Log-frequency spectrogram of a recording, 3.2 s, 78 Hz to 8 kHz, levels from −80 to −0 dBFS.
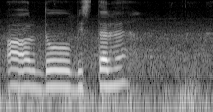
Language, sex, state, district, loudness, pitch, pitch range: Hindi, female, Chhattisgarh, Raipur, -16 LUFS, 220 Hz, 215-230 Hz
